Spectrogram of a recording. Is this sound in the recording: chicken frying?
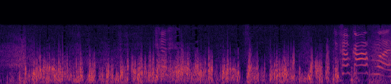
no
